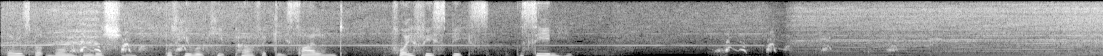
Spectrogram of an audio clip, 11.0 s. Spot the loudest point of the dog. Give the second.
1 s.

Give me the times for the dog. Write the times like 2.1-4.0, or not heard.
0.7-1.9, 7.1-9.0.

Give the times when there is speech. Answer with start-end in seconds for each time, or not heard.
0.0-5.8.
